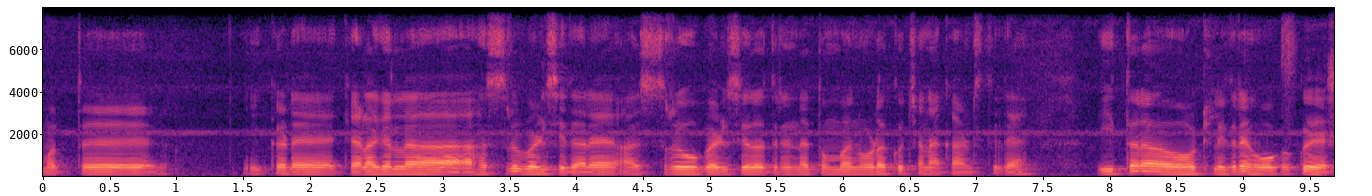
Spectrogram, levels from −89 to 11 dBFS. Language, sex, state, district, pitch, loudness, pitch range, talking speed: Kannada, male, Karnataka, Shimoga, 110 Hz, -16 LUFS, 105-110 Hz, 95 wpm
